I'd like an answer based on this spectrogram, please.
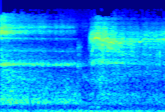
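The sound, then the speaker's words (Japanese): A soft, gentle inhale through the nose during a vocal breathing exercise: a faint, airy breath swells about midway and holds quietly to the end, alone and without speech. “鼻から息を吸いまして、はい、まずもっと弱くね、 はい はい、柔らかく息を吸って”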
